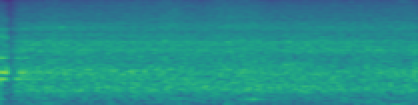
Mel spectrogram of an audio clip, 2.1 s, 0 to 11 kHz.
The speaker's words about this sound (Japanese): 5番線より特別快速湘南新宿ライン高崎行き発車いたします。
